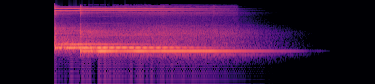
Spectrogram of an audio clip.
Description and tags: tannoy announcement jingle
This is a tannoy style "ping pong" jingle that often precedes an announcement
announcement, jingle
